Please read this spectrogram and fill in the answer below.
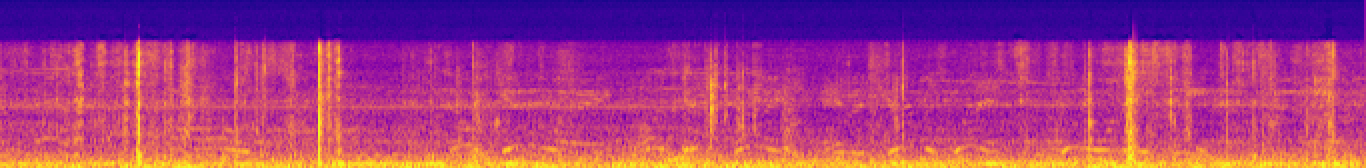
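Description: Trading cards being handled and flipped through by hand, with a few sharp clicks as cards are snapped or slid against each other, over a low steady hum and faint distant talk.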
